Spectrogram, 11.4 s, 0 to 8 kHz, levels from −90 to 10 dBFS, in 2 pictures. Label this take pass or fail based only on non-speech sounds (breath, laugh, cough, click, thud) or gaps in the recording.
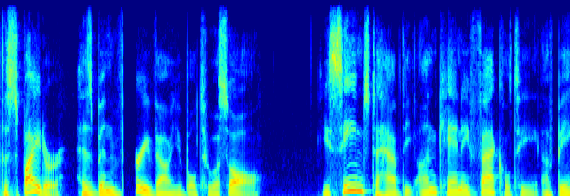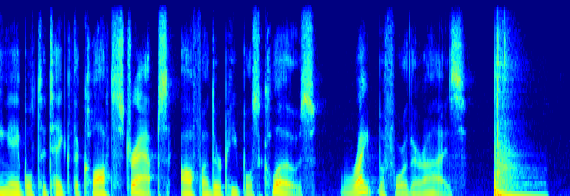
fail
